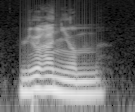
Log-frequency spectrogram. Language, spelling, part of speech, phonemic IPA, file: French, uranium, noun, /y.ʁa.njɔm/, Fr-uranium.ogg
- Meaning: uranium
